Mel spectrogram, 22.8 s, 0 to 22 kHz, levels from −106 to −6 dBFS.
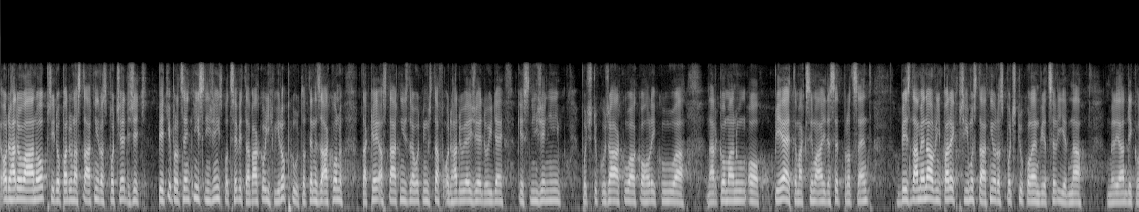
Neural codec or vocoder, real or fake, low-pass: codec, 16 kHz, 4.8 kbps, FACodec; fake; 7.2 kHz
